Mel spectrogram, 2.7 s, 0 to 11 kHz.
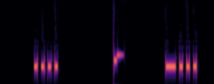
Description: Morse code, heard as a keyed tone, about 27 wpm, 700 Hz. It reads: H B
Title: Single Letter-Number Alt - Rapid-Fire 28wpm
